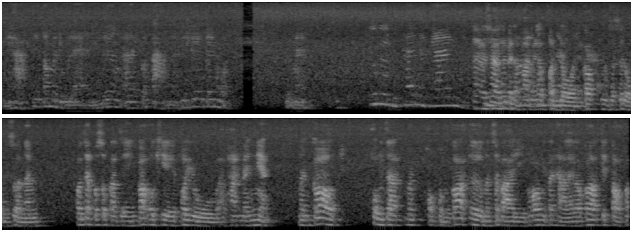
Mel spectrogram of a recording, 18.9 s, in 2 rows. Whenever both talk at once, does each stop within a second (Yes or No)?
No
